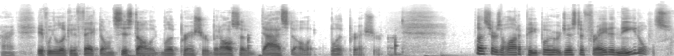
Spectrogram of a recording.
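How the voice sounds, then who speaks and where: A middle-aged man with a fairly low voice talks as a doctor being interviewed. He explains medical points in a conversational way, often walking through examples in plain first person. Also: animated, fairly quick, creaky, a little mellow. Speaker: allergist, podcast guest.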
